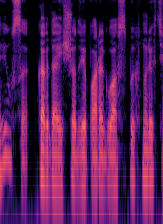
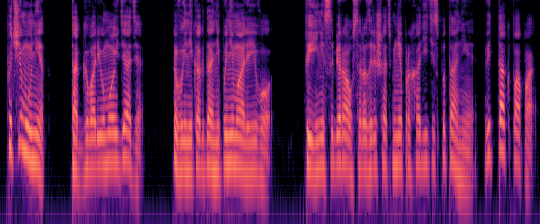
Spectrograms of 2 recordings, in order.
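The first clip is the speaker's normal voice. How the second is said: loud, higher, bitter yelling; angry shout; 4 semitones higher, 7 dB louder than usual. Acted. Son shouts bitterly at his father. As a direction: throw it at the father.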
